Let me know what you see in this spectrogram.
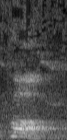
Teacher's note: খ হচ্ছে মহাপ্রাণ এবং অঘোষ একটি বর্ণ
